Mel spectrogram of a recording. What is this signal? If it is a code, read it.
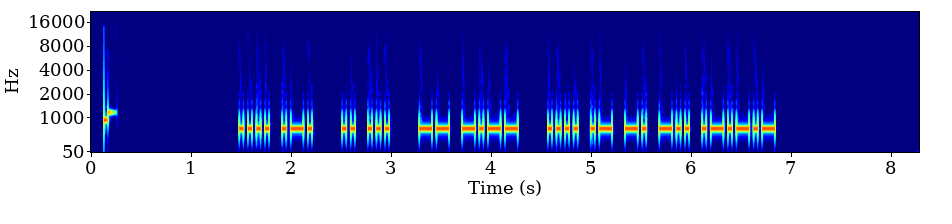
Morse code, heard as a keyed tone, about 28 wpm, 700 Hz. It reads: HR IS MY HAND.
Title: Sentences from Top 200 Words and Abbreviations 28wpm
